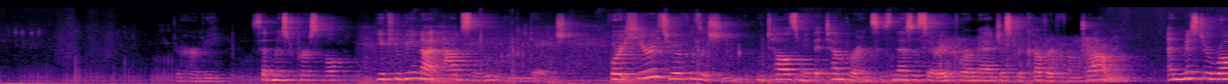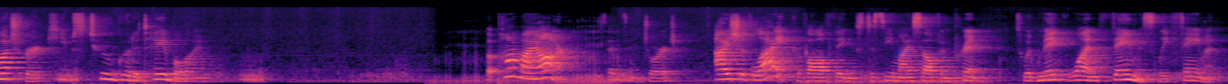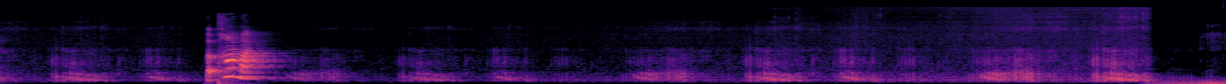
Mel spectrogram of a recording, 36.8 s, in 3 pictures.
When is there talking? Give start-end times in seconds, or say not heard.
1.8-14.3, 17.1-24.4, 26.6-27.1.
